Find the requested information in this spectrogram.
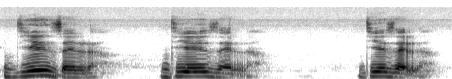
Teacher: the S is pronounced Z in French because it's between two vowels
